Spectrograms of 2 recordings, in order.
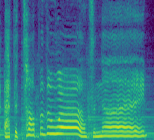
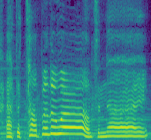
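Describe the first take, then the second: No difference in how they are said.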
